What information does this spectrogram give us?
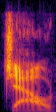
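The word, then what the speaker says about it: Zhou: look at is the Jiao Dynasty yes it's pronounced like that though it's actually sometimes pronounced more like Joe don't worry about it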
